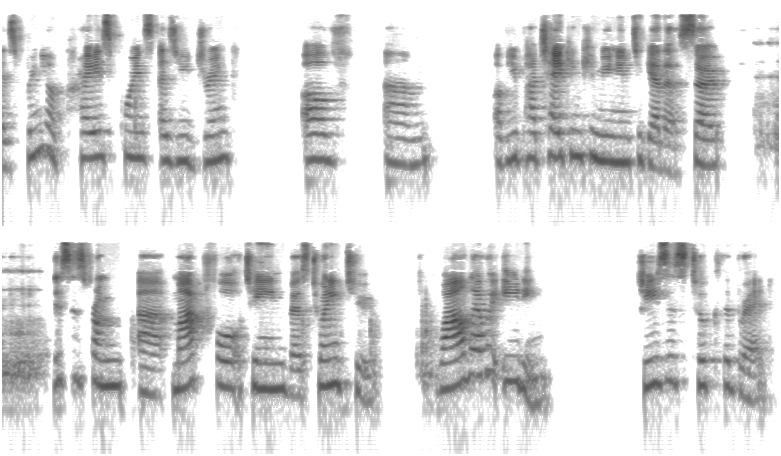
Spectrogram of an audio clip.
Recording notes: ZOOM Church sessions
